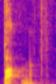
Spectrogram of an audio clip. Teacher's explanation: Man merkt, dass das E am Ende von backen kaum noch gesprochen wird.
